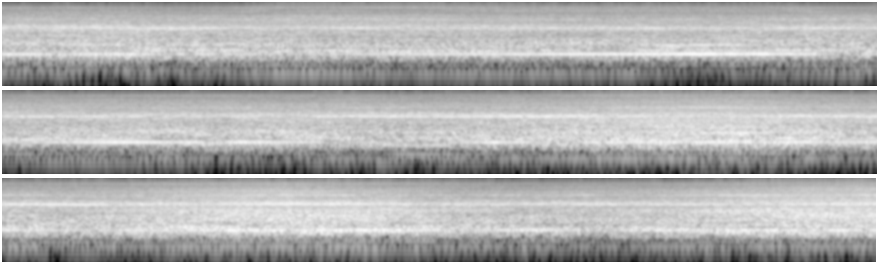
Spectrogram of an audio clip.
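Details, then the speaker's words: Vacuum cleaner running after its belt was replaced with the correct style: smooth, steady high motor whir with even airflow rush, no slapping or squeal; sounds much better with the new belt. "can see that the belt sounds, that this vacuum sounds a lot better because of the belt."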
